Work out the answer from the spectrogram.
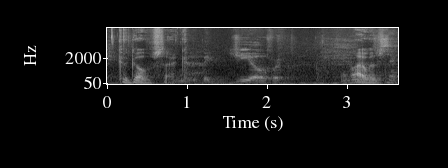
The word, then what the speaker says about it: Kogovsek: Kogovsek. Kogovsek.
